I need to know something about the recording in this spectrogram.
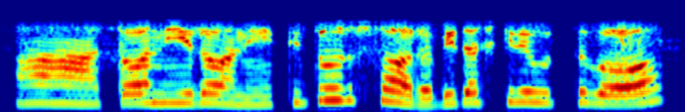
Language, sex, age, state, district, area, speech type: Goan Konkani, female, 18-30, Goa, Canacona, rural, conversation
